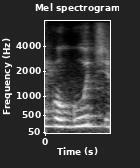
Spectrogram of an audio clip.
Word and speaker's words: Kogut: Aliás, eu eu eu eh falei certo, o seu nome é cogut mesmo que pronuncia?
